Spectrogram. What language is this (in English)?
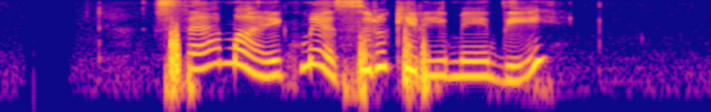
Sinhala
